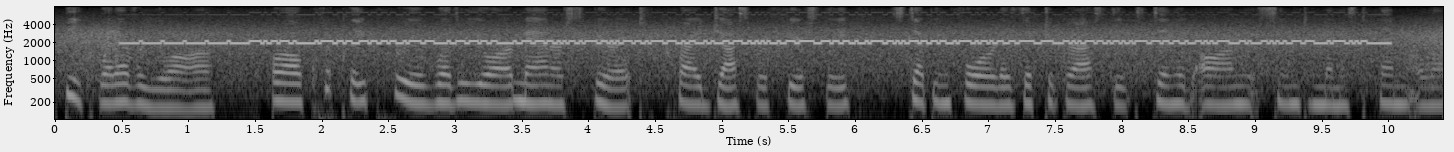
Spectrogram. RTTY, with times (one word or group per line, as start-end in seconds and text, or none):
2.0-2.3 EL
2.4-3.1 LEMA
3.3-3.6 VA
3.8-4.3 SER
4.4-5.7 ENCUNYAT
5.9-6.4 PER
6.6-7.7 LEDITOR
7.9-8.2 DE
8.4-9.9 PROGRAMES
